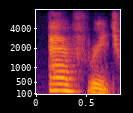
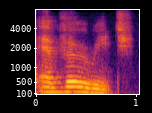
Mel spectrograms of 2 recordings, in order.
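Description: First: "average" as two syllables, AV-rij; schwa dropped. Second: "average" as three syllables, AV-uh-rij; over-pronounced "average" with an extra vowel; wrong, full middle syllable. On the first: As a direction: lose the middle vowel in "average". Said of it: "It's almost like lost". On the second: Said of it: "We don't say average". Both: Shown as a demonstration.

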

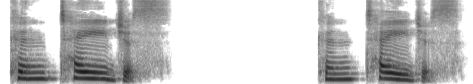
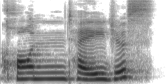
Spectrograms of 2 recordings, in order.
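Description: First: Contagious as kuhn-TAY-jus, short schwa in con; slow, high TAY in contagious, con squeezed short; squished first syllable. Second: Contagious as CON-tay-jus, full O in CON; high, drawn-out CON at the start of contagious; unreduced first syllable. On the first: Teacher repeating for learners, shortened con in contagious. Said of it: "the syllable is squished and made shorter". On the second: Teacher showing what it's not, over-pronounced CON in contagious. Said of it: "So it's not contagious". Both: Shown as a demonstration.

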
